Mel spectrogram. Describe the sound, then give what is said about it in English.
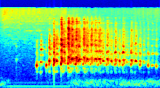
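A reed turkey call imitates the full gobble of a mature long-beard gobbler three or four years old, set slightly too high in pitch with a reed needing loosening. It gives a loud, rapid rattling series of many quick pulses, tapering off at the end. “they have what we think of as a full on turkey gobble. So if I was going to do one of those, that comes across as that,”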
